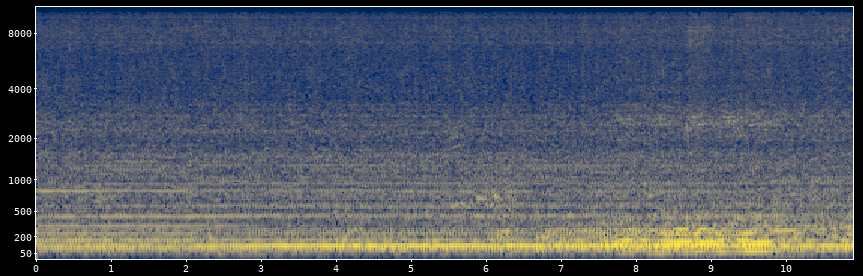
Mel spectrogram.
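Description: A steady low machine hum with several fixed tones, getting louder and busier a few seconds before the end.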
